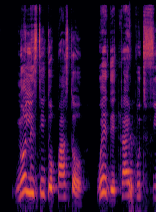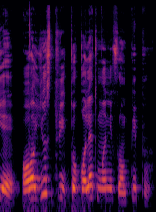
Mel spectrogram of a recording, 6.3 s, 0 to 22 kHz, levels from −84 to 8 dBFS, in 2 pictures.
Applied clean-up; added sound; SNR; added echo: neural mask model Resemble Enhance denoiser.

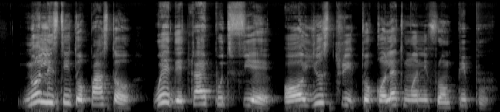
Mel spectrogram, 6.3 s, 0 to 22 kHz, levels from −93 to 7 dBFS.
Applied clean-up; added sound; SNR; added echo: none; none; none; none.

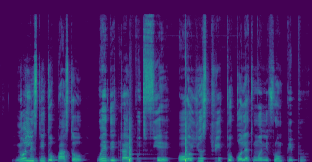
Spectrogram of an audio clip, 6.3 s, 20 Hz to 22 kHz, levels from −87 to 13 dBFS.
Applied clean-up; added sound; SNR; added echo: neural mask model RNNoise.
